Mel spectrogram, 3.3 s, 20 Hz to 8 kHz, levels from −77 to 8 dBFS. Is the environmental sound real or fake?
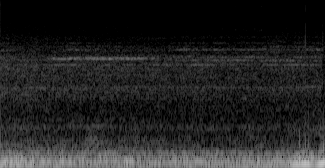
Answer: real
